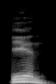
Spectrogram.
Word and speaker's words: 니은: This is pronounced like the N in no. 니은.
